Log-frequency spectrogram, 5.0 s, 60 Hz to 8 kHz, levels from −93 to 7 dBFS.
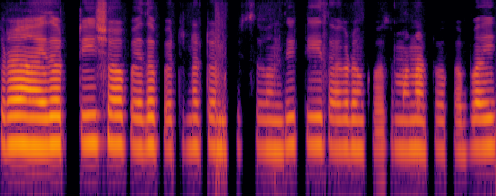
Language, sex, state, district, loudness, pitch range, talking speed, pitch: Telugu, female, Andhra Pradesh, Chittoor, -23 LUFS, 200-215 Hz, 135 wpm, 210 Hz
